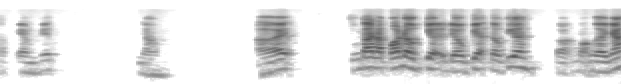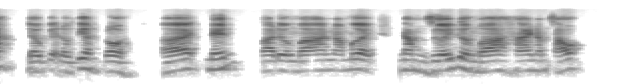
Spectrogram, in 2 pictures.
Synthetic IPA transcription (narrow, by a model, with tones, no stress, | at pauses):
a˦˥k̚ʔɛ˧mvi˦˥ət̚ | na˨˧˩m | ʔəː˨˩j | t͡ɕʊ˨˦ŋ͡mt̪aː˧ɗa̰ː˧˥kɔ˨˦ɗə˨˩wkḭ˧˨ənɗi˨˩əwkḭ˧˨ənɗə˨˩wt̪i˧ənɗɔ˨˧˨mɔ̰˧˨jŋɨ˨˩əjɲaː˨˦˥ɗi˨˩əwkḭ˧˨nɗə˨˩wt̪i˧ənzo˨˩j | ʔəː˧˩jne˨˦n | vaː˨˩ɗɨ˨˩əŋməː˨˧˦na˧mːɨ˧əj | na˨˩mzɨ˨˦əjɗɨ˨˩əŋməː˨˦ɦaː˧jna˧msa˨˦w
